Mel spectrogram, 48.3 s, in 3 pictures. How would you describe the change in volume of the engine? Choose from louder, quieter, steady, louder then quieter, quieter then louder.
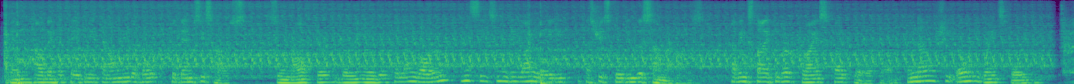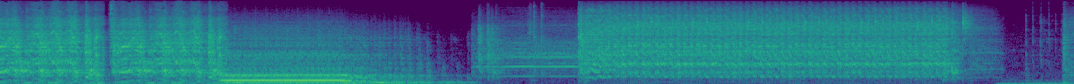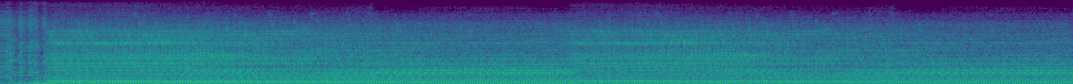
quieter.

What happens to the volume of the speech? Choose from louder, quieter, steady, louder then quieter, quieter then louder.
steady.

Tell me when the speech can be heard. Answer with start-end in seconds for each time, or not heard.
0.1-15.7.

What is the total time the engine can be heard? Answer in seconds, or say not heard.
48 s.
